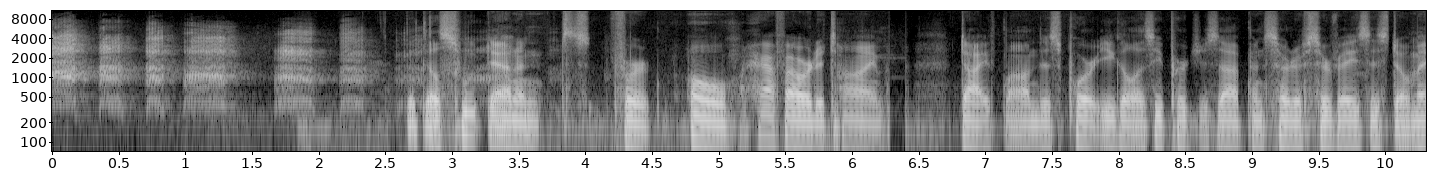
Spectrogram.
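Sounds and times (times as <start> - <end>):
raven croaking while flying over near a golden eagle's cliff nest: 0.0 - 6.7
speech: 2.6 - 10.2.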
